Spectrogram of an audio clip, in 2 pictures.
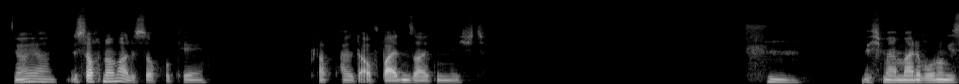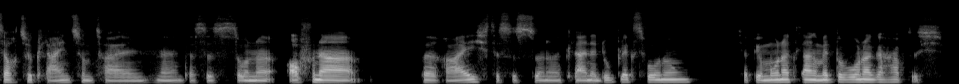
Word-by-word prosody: Ja, 110 +3 +1
ja, 125 -2 -3 0.2
ist 115 +4 -4
auch 135 0 +6
normal, 135 -4 +2
ist 100 - -3
auch - - -5
okay. 100 -1 -6 1.0
Klappt 105 +1 -7
halt 100 -2 -3
auf - - 0
beiden 95 +3 +6
Seiten 95 -1 -1
nicht. 95 0 -11 2.8
Hm, 105 -3 -4 0.6
ich - - -6
meine, 100 -2 +3
meine 100 0 +4
Wohnung 105 +2 +4
ist 105 +1 -2
auch 105 0 +2
zu 105 - -3
klein 90 +3 -3
zum 95 -1 -5
Teil, 85 0 -4
ne? 90 0 -5
Das 90 0 -10
ist 90 - -7
so 90 - -1
'ner 95 0 0
offener 95 -2 +4 0.6
Bereich, 100 +3 -1
das - - -10
ist - - -5
so 100 - -3
'ne 95 0 -4
kleine 95 0 0
Duplexwohnung. 110 +2 0 0.4
Ich - - -30
habe - - -7
hier 100 - +2
monatelang 110 +1 +4
Mitbewohner 115 +2 +3
gehabt. 115 0 -4
Ich - - -10
100 Hz, 140 wpm, -25 LUFS, 95-110 Hz, 2.8 s, auch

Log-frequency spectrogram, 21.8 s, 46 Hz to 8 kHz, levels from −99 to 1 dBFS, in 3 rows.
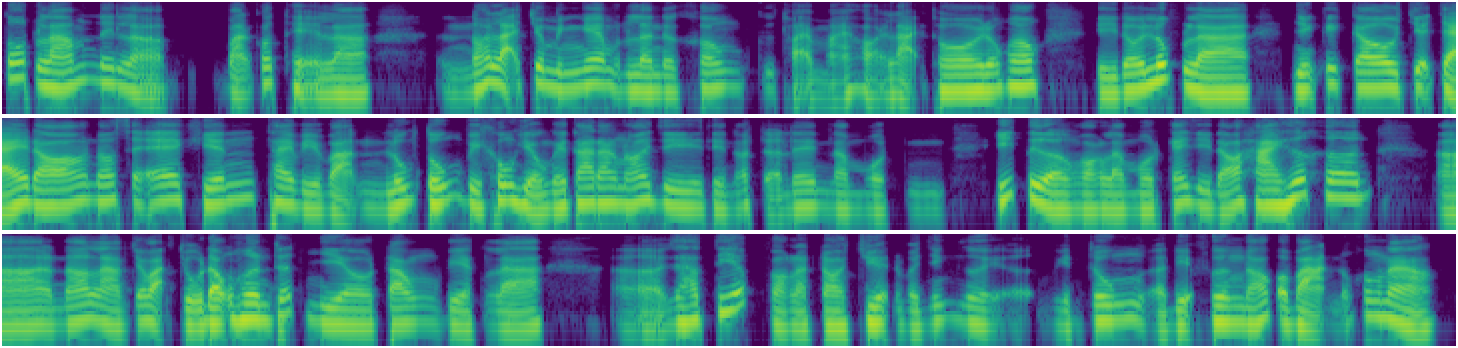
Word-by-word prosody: tốt 245 -3 0
lắm, 170 +5 +2
nên 195 -4 -2
là 150 - -2 0.3
bạn - - -3
có 195 - -1
thể 160 -1 -1
là 120 0 -1 0.4
nói 120 +12 0
lại 200 - +3
cho 200 - +1
mình 155 -2 -1
nghe 185 +2 +2
một 160 -5 -8
lần, 135 -1 0
được 135 -2 -5
không?" 160 +1 -4
Cứ 150 - -16
thoải - - -5
mái 105 +4 -9
hỏi 145 - -7
lại - - -2
thôi, 140 0 +3
đúng 150 +2 +1
không? 175 0 +4 0.3
Thì 125 - 0
đôi 150 +3 +4
lúc 220 -1 +6
là 130 -3 +5 0.2
những 145 0 -1
cái 190 - -2
câu 160 0 +5
chữa - - -1
cháy 165 - +6
đó 150 +2 +3
nó 185 0 -1
sẽ 180 +1 -1
khiến 180 +3 -2
thay 165 -3 +1
vì 130 -3 -2
bạn 125 +1 -3
lúng 145 +5 +1
túng 170 +7 +2
vì 150 - 0
không 180 +7 +1
hiểu 120 -9 +1
người 135 +2 -1
ta 165 +2 +1
đang 165 0 +2
nói 170 +4 +1
gì 140 -6 -2
thì 130 -2 -6
nó 130 +4 -8
trở - - -7
nên 140 +1 -4
là 125 -2 -5
một 120 -1 -9 0.5
ý 190 +5 0
tưởng 130 -11 +4
hoặc 125 0 -2
là 120 -1 -1
một 120 0 -6
cái 165 +2 -1
gì 145 - -4
đó 140 +6 0
hài 145 -2 +5
hước 220 +7 +4
hơn. 210 -1 +2 0.3
À, 120 +2 0
nó 140 +5 0
làm 145 -7 0
cho 150 - -3
bạn - - +2
chủ 120 - +1
động 135 +3 +5
hơn 160 0 +5
rất 200 +3 -4
nhiều 130 -5 -1
trong 135 +1 -1
việc 120 -3 -5
là, 115 0 -2 0.3
à, - - -8
giao 140 +2 +1
tiếp 225 - +1
hoặc 120 -2 -3
là 110 - -2
trò 115 0 +1
chuyện 140 +4 -1
với 115 - -4
những 150 +6 -10
người 135 -4 -4
ở - - -19
miền 120 -2 -12
Trung, 155 +1 0
ở - - -8
địa 125 - -2
phương 145 -1 +3
đó 130 - +1
của 135 - +1
bạn, 115 -6 +2
đúng - - -14
không 185 0 -2
nào? 125 -9 +3
145 Hz, 285 wpm, -23 LUFS, 125-165 Hz, 0.5 s, lúc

